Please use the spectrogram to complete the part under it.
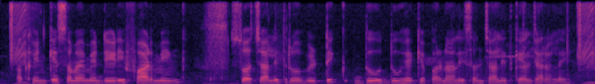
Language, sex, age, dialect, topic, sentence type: Magahi, male, 18-24, Western, agriculture, statement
